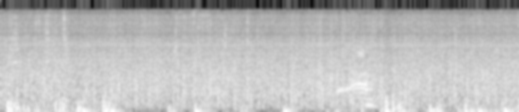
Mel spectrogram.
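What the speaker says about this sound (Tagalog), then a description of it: "Grabe, lakas ng ulan mga kabugoy" Heavy rain pours onto a surface at a night camp, a dense, steady patter with no break, close and loud, with faint indistinct voices beneath it.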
